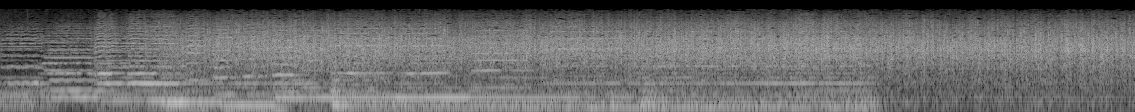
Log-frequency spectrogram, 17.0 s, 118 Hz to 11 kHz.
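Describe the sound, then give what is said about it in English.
A nonstop train passes right on time at 8:30, roaring past with a loud, steady rush and rattle, its whistle tones sliding downward near the start, the clatter continuing without pause and no voices over it. “There goes the nonstop right on time.”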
